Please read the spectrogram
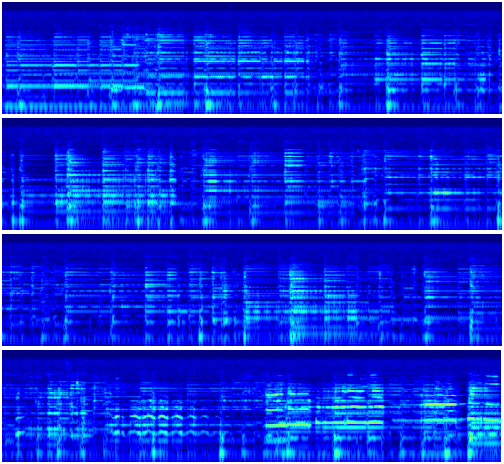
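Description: Acoustic guitar playing the chords of a song's introduction, with no voice through most of it. Near the end a woman's voice comes in, singing.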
